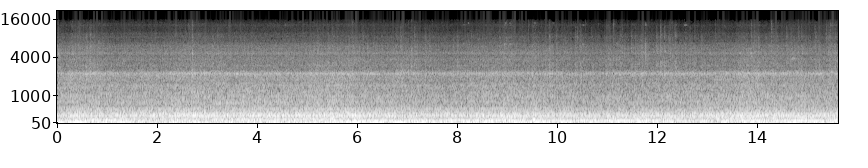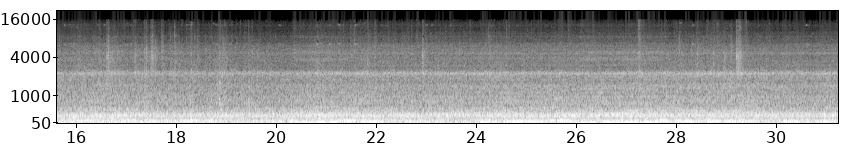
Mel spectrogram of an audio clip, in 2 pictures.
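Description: Cabin ride noise of a Volvo B12BLE bus under way: the rear-mounted diesel engine drones low, its note shifting a few times as the bus changes speed, over road noise. A steady hum from the noisy air-conditioning runs underneath.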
